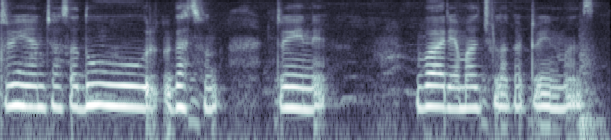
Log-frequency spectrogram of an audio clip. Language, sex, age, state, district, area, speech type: Kashmiri, female, 30-45, Jammu and Kashmir, Ganderbal, rural, spontaneous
